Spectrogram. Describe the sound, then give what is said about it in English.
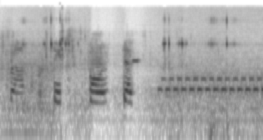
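A telephone is picked up: brief voice-like electronic chirps, then a steady line tone with faint repeating beeps, over a slightly hissy connection. “How is it possible that they could, I'm gonna answer this phone.”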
